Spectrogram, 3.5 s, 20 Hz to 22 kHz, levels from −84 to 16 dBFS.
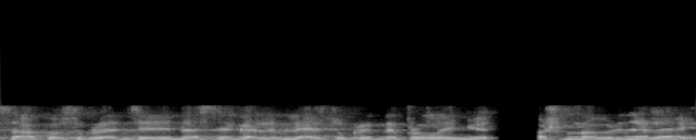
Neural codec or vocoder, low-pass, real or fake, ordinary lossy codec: none; 5.4 kHz; real; MP3, 48 kbps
